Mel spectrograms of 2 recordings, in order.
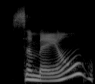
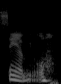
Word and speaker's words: Samael: rules over the abuse samael or samael which means the venom of god i looked it up out of all of the youtube pronunciation clips i watched it was not samuel okay well that's good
